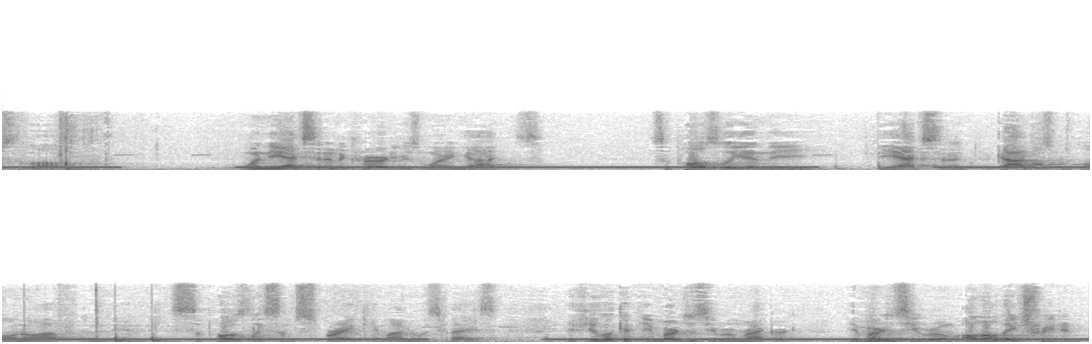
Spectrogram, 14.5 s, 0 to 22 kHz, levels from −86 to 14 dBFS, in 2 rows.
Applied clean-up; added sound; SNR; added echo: none; Telephone; 2 dB; none.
